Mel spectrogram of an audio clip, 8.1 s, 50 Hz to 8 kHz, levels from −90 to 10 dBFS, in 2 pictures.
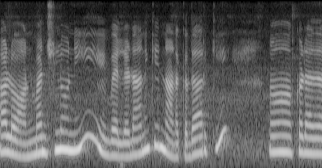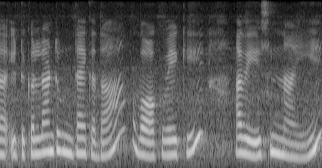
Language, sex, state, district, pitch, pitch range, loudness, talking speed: Telugu, female, Andhra Pradesh, Visakhapatnam, 240 Hz, 215-280 Hz, -15 LUFS, 95 wpm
